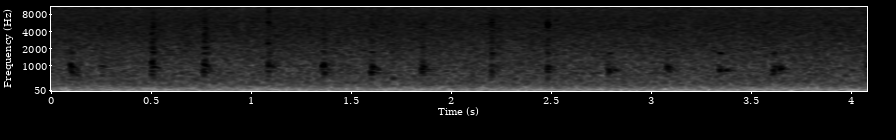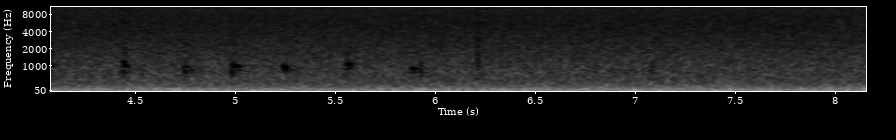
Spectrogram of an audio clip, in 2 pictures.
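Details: Hamster makes a rapid run of small, sharp clicks or squeaks resembling hiccups, then falls quiet; owner unsure whether these are hiccups or something else.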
